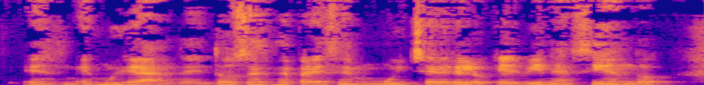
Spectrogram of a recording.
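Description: Speaking very fast, a man keeps his pitch moving in an ordinary way. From Peru, Trujillo. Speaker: podcast host and musician. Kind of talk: casual interview over live video stream.

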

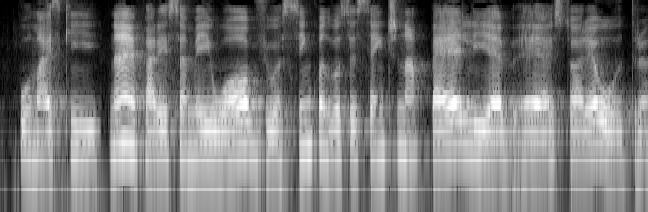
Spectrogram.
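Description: Fairly even intonation marks this very slow delivery. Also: woman. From Brazil, Minas Gerais (Belo Horizonte). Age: 40s. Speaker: mother, creative director. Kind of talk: interview testimony.

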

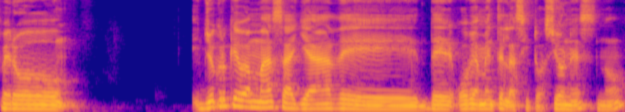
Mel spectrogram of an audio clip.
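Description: Speaking at a very slow pace, a man keeps a medium pitch. His intonation is lively. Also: very even loudness. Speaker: podcast co-host. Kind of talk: casual chat.

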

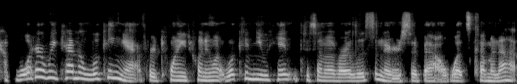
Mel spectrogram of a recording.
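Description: Speaking at a fairly quick pace with hardly any pauses, a woman with a West Coast accent keeps a medium pitch, swings it very widely, and holds her loudness very even. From Oregon (Hillsboro). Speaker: nonprofit program assistant. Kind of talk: casual interview chat. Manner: hesitant, with filler words.

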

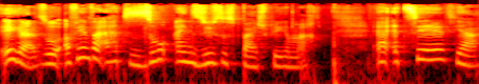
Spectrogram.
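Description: In a very clean recording with a silent background, a woman talks at a fairly slow pace with lively intonation and a fairly high pitch. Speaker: podcast co-host. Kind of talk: casual chat. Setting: late-night home recording after iftar.

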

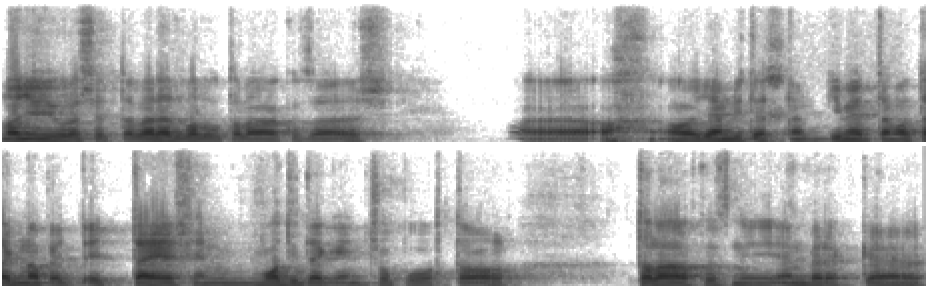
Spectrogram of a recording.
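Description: The man's pitch is fairly low and his pace moderate. His intonation is monotone and flat. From Transylvania, Romania (Gyergyó region, Székely). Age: 20s. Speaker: designer. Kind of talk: interview conversation. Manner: halting, many repetitions.

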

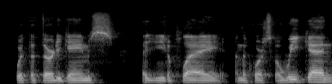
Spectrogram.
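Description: A man talks at a fairly quick pace in a bright, sharp tone with a fairly low pitch. The recording is very clean with a silent background. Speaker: FIFA player guest. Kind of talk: casual chat.

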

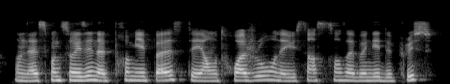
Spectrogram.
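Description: A woman's monotone, flat intonation holds at a medium pitch while she talks at a moderate pace. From France. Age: 20s. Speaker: yoga teacher and graphic designer. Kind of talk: interview. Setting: remote call.

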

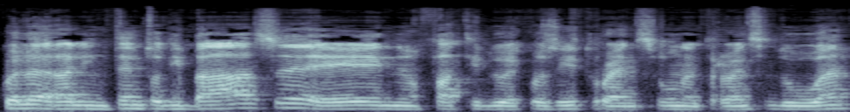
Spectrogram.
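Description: Dry and close with no echo, a man's voice comes through at a medium pitch. He speaks at a moderate pace with flat, monotone intonation. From Friuli-Venezia Giulia, near Trieste. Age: 20s. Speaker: hip hop DJ. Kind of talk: casual chat.

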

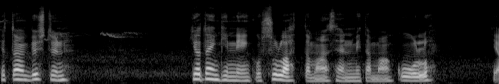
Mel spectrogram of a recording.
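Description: Recorded with a dry, close sound and no echo, a woman with a medium pitch and a dark, mellow tone speaks at a moderate pace with fairly even intonation and vocal fry. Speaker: podcast host and Human Design coach. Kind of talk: casual solo monologue. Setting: outdoors, walking. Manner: halting, with fillers and self-corrections.

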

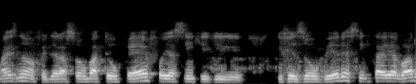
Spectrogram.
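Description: This man's pitch sits in the medium range. His pitch variation is ordinary. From Brazil, São Paulo state (Taubaté). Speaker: football coach and club director. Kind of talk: casual interview.

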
